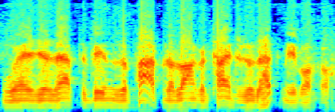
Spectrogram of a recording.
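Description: An actor playing a teasing, blustery veteran fireman with a rough voice and folksy talk in an old radio drama. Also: mid-range voice, fast, dry recording, natural voice. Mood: teasing, gloating. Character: crusty, teasing veteran fireman, an older man. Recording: muffled vintage radio recording.

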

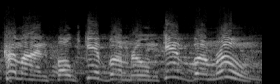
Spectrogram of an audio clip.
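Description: High-pitched brash carnival barker. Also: male voice, animated, a little slow, background noise. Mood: hawking, excited. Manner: hawking, repetitive showman patter. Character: brash carnival barker Duke, fast-talking and hard-edged. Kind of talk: 1940s radio acting. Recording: old radio recording with loud music behind.

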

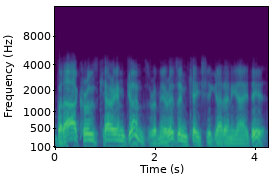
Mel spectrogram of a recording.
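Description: An actor playing a brash, tough, insinuating first mate in 1940s radio drama. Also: male voice, low-pitched, a little slow. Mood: warning. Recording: dry, tinny old radio sound.

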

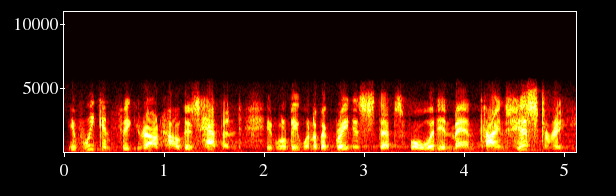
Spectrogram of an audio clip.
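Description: A man acting in a classic radio drama as an excitable, desperate caller from the future, pleading and stammering urgently. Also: fairly high pitch, fairly quick, husky. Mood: urgent, excited. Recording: dull vintage radio recording, long reverb.

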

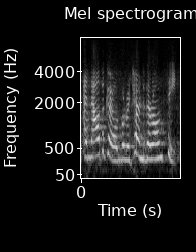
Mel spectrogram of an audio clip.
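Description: An actress playing a prim, bossy schoolteacher in a 1940s radio comedy, with a stern, fussy, formal manner. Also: female voice, high-pitched, fast talker, lightly acted. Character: prim bossy female schoolteacher of a rowdy class. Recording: dull old radio broadcast, audience, noise.

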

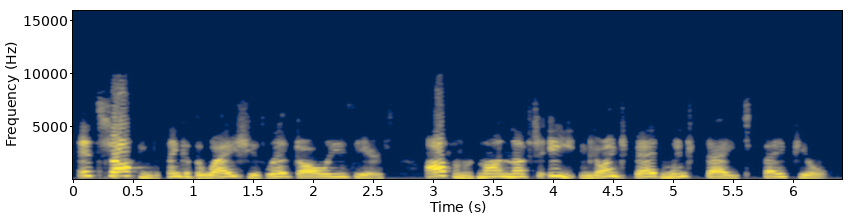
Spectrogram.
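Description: A middle-aged country wife gossips breathlessly in folksy talk, as a woman acts her out. Her high, quick voice runs on without pause. The muffled, lo-fi recording is dry and close. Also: expressive, fairly bright tone, dry recording. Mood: gossipy. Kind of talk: audiobook character reading.

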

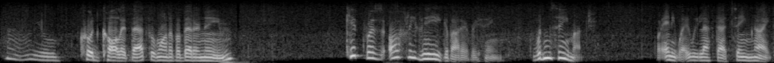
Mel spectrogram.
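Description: An actress playing a sly, spiteful middle-aged mother-in-law in an old radio serial, insinuating and quick to justify herself. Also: sits low, sing-song, warm tone, breathy edge, full character voice. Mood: insinuating, confiding. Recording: noisy old radio broadcast recording.

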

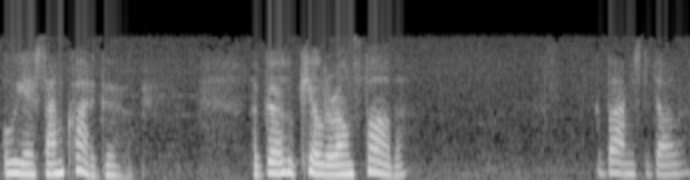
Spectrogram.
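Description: A woman's voice: medium pitch, steady tone, a little slow, dry recording, natural voice. An American actress playing a brave, shaken young woman in a 1950s radio drama, speaking earnestly and dramatically. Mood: bitter. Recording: dull, dry vintage radio recording.

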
